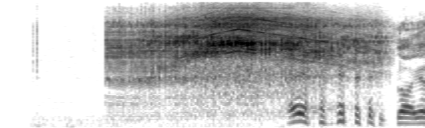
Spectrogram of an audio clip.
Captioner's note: Flexgeräusche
